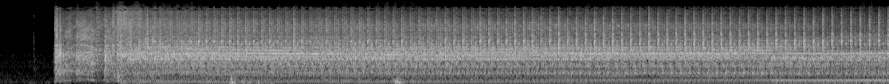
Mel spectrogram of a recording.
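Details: Mitsubishi 4G94 engine on a cold start: fires up into a fast idle with an irregular metallic knocking over it; source not pinned down.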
